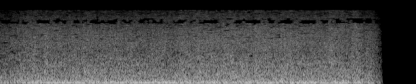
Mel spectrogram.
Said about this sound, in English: roads are destroyed and buildings buried by thundering water the color of wet cement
